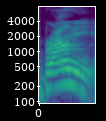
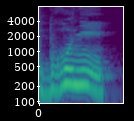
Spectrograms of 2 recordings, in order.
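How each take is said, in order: First: Said in the usual way. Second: French accent. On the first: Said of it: "it's not brownie". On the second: Shown as a demonstration. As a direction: give "brownie" its French pronunciation. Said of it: "because in French".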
